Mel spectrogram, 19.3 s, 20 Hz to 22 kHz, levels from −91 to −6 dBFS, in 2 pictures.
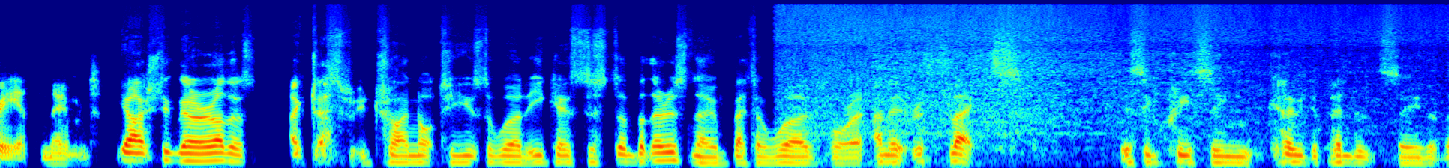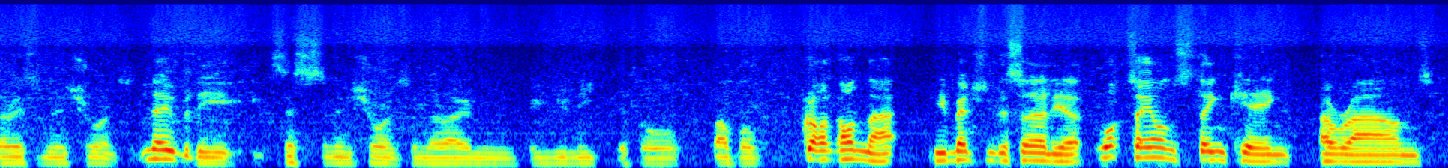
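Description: Noise suppressor catching up, 5.15 to 8.36 s: after "there is no better", the room noise jumps by about 24 dB, and the suppressor's estimate trails it. The noise comes through with less reduction at first, then sinks by about 11 dB over 3.2 s before "codependency that there is".

Speech cut by the noise suppressor, 11.25 to 11.84 s and 16.14 to 16.25 s: the suppressor mistook parts of the speech for noise, dipping them by about 13 dB and about 10 dB. Roughly a tenth of a second sounds swallowed each time, the second between "on that you" and "this earlier".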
